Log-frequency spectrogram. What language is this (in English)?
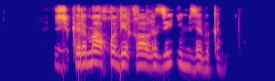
Kurdish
